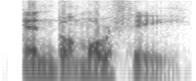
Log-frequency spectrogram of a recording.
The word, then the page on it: endomorphy: American English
